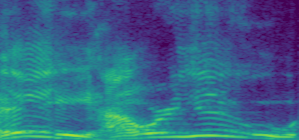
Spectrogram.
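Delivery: very high-pitched, friendliest possible tone. Retelling how a drive-through worker greeted customers over the microphone, imitating a very friendly voice. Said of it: "would do like the most friendly voice".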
